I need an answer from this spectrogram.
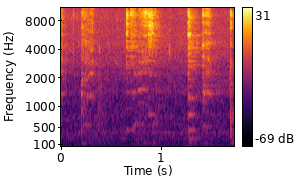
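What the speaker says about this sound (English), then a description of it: "all we want to do is soften down the garlic and the onion" Garlic and onion softening in a pan, a light sizzle broken by several spoon stirs and scrapes in short bursts, close and alone without voices.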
